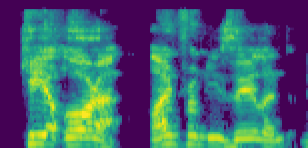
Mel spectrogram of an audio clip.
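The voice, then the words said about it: Put-on New Zealand accent. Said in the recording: “I'm going to do it in my New Zealand accent for, for the lols. Um, I can't really.”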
